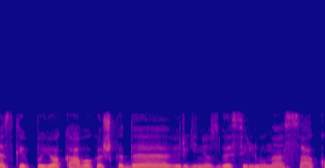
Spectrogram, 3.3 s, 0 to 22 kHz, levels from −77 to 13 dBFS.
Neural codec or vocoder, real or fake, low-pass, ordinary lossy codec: none; real; 7.2 kHz; Opus, 64 kbps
